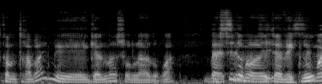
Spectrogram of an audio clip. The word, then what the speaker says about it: L'A-Droit: Donc, l'endroit, là, je vous le dis, ça s'écrit L''A', trait d'union, droit, D-R-O-I-T.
